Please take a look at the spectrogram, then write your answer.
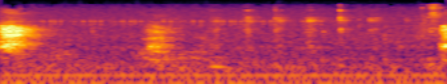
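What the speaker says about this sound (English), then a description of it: "It's like our dog is a little angry at the moment." A somewhat angry dog barking in the background of a quiet room, a few short, muffled barks spaced apart, at the start, around the middle and at the end.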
